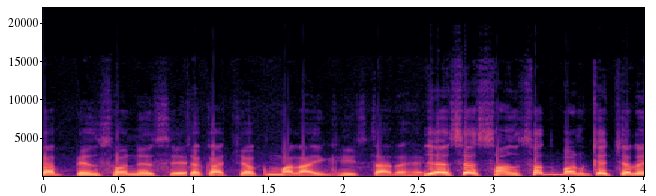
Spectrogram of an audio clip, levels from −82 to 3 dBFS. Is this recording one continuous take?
no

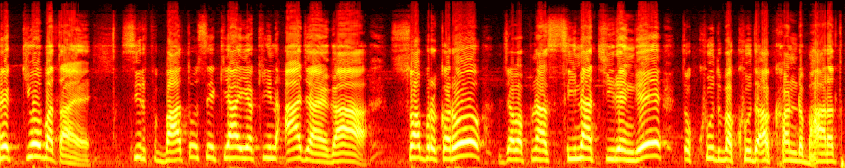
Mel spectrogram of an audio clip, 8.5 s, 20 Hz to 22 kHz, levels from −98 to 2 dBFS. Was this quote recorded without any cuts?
yes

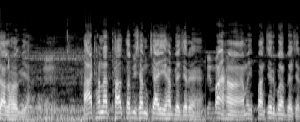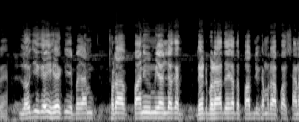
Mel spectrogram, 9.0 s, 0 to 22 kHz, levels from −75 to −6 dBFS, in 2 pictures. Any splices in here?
yes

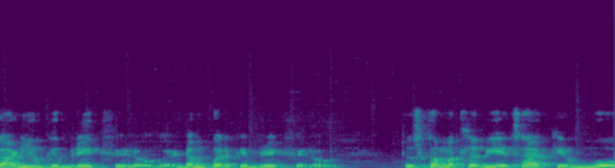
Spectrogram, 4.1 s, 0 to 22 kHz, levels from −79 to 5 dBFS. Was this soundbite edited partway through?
no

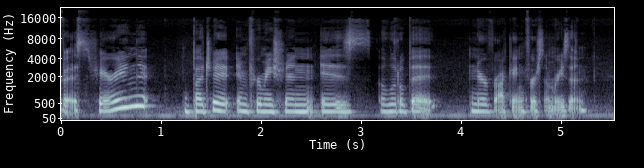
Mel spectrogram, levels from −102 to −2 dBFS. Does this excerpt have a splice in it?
no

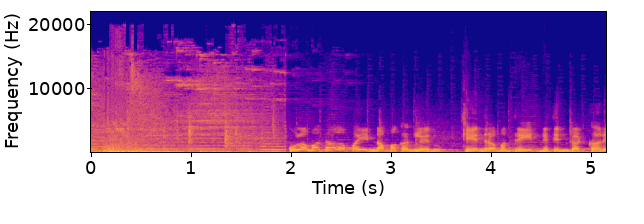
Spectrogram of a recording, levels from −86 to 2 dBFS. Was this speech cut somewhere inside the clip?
yes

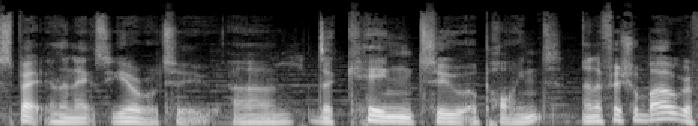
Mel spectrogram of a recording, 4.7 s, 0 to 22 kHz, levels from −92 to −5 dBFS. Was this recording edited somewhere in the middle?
no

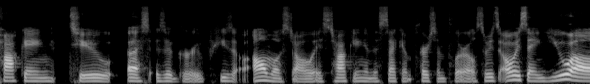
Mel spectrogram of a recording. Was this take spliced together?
yes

